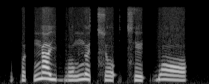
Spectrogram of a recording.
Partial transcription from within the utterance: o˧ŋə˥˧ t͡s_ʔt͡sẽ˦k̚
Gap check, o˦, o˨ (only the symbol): o˦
